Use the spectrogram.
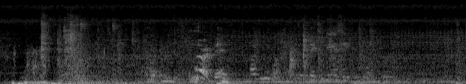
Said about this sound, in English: So that noise... That noise is the garage door opening.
